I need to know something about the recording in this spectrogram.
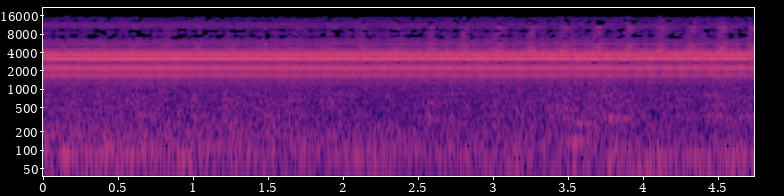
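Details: Bear cicada singing in Osaka city in summer 2010: a loud, dense, unbroken shrill buzz that stays level from start to finish, with no other sounds standing out.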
